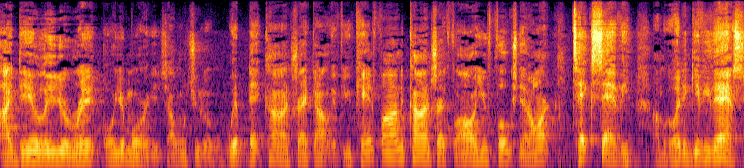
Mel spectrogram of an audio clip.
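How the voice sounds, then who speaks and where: A man's fairly high, animated voice with an American accent, ordinary pitch variation and a fairly quick pace over noticeable background noise. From Virginia, US. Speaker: social media live host on consumer finance. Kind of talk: live stream talk. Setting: Instagram live stream.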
